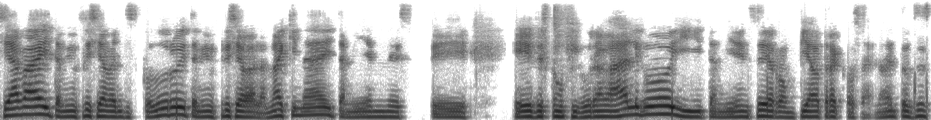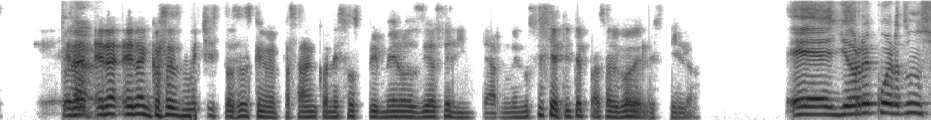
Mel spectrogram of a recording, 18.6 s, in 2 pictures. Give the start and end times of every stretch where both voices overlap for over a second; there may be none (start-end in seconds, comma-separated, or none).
none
